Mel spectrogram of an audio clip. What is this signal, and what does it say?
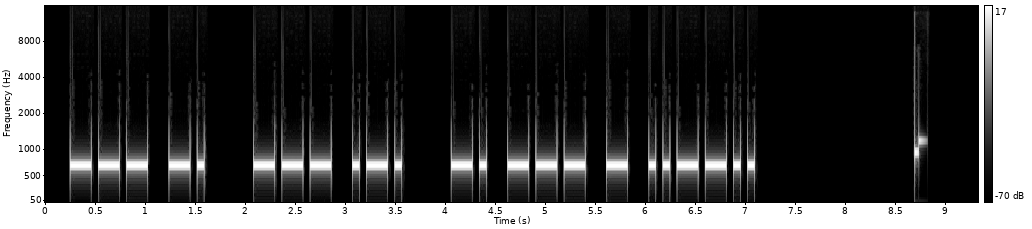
Morse code, heard as a keyed tone, about 17 wpm, 700 Hz. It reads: ON OR NOT?
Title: Sentences from Top 600 Words 17wpm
